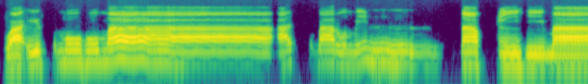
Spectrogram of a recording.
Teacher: Ini nih, wa ismuhuma, kalau kita berhenti di situ, jadi nggak berlaku hukum mat jaiz mufasilnya yang panjang, yang 4 sampai 5 harokatnya nggak berlaku. Berlakunya hukum mat jaiz mufasil setelah mat tobi'i, ma ini bertemu dengan hamzah yang di depannya. Baru dia boleh panjang 4-5 harokat.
